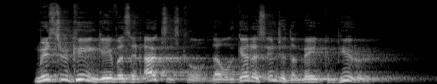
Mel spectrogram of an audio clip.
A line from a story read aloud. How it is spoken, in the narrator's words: Jake said, his tone sardonic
